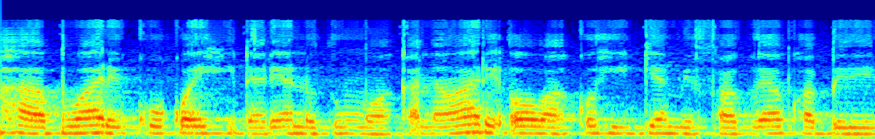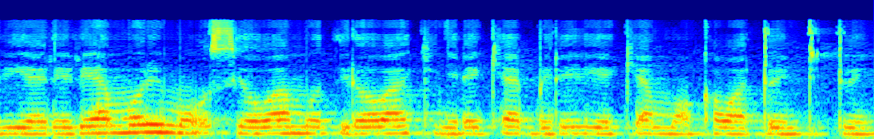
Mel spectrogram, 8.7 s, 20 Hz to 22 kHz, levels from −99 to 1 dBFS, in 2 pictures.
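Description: From start to finish the speech sounds rough and grainy, with a noisy, gritty texture and nothing above about 12.2 kHz. This is Opus compression, likely at a low rate that fits roughly 16 kbps in the music (CELT) mode. With too few bits, the encoder keeps each band's energy but fills much of it with folded copies of lower bands or with noise, so detail turns into grain instead of clean tone.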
